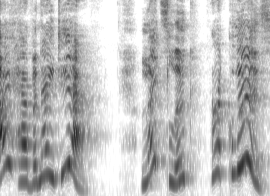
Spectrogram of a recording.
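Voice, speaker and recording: Putting on a squeaky character voice, a woman speaks at a very slow pace in an extremely high pitch with very wide pitch swings. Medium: read story.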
